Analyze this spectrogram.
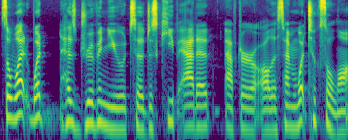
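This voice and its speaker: A woman with a normal speaking voice talks at a moderate pace and fairly low pitch, with ordinary pitch variation. The sound is dry and close with no echo, on a very clean recording with a silent background. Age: 40s. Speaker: podcast host. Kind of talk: interview.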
